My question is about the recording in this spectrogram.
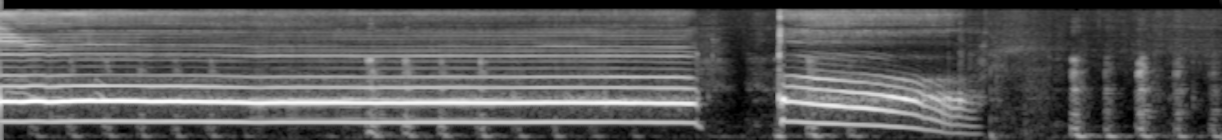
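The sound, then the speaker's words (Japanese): A rooster crow slowed way down: a long, deep, droning call, a short pause, then a second call that sags downward, with low rhythmic thumps pulsing underneath. “鶏の鳴き声がスローこけこ”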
